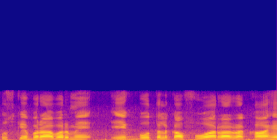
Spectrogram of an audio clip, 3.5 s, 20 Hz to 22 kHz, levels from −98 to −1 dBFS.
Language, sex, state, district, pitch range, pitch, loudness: Hindi, male, Uttar Pradesh, Shamli, 145-175 Hz, 165 Hz, -14 LUFS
